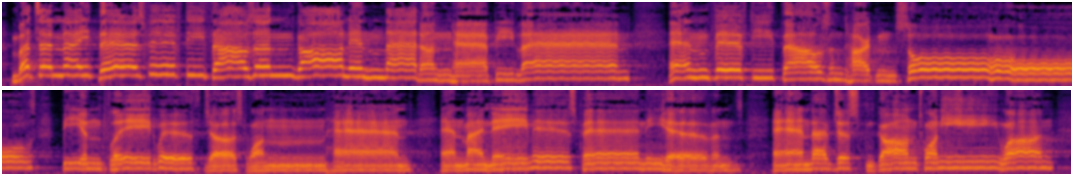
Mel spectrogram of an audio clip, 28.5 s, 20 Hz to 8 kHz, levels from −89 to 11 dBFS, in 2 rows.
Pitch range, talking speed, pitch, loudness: 145-230 Hz, 70 wpm, 170 Hz, -15 LUFS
